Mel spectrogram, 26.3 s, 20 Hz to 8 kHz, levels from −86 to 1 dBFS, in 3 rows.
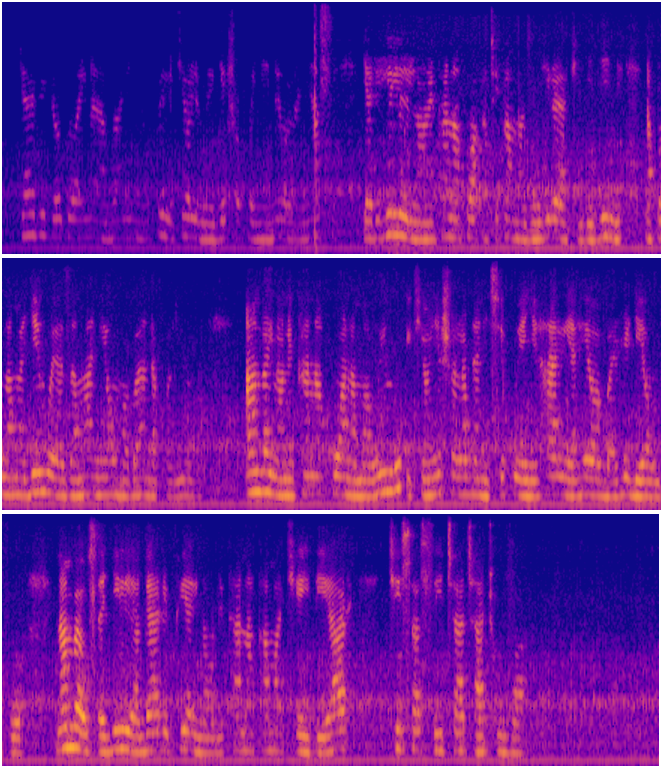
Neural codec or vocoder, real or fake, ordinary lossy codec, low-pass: none; real; Opus, 16 kbps; 7.2 kHz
